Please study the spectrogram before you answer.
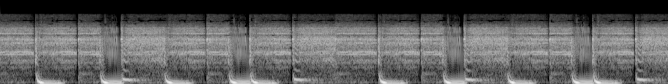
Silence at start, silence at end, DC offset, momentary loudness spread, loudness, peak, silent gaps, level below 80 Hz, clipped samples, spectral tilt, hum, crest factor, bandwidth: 0 s; 0 s; under 0.1%; 1 LU; -11 LUFS; 0 dBFS; none; -20 dBFS; under 0.1%; -3 dB/octave; none; 12 dB; 11.5 kHz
